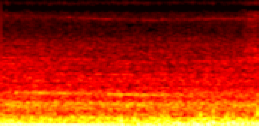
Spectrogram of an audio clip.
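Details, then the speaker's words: Club Car golf cart after throttle cable adjustment and governor de-restriction, climbing a steep hill under load after complaints of sluggishness: deep, steady drone holding firm without bogging or surging; normal running under load, pulling much better. "done now I really want to go up here doing a lot better"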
